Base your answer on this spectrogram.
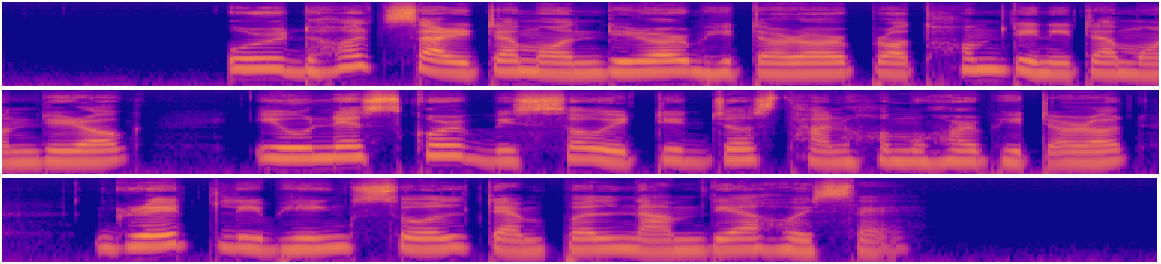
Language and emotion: Assamese, neutral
